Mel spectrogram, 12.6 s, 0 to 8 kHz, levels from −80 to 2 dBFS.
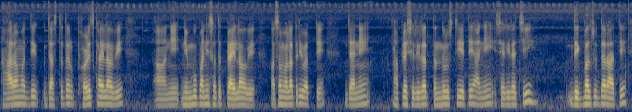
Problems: none marked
